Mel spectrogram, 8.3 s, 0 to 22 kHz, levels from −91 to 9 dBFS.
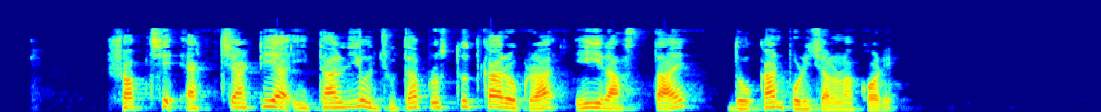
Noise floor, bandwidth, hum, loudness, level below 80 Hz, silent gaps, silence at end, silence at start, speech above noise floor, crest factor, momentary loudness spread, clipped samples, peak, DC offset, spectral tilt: -89 dBFS; 8 kHz; none; -18 LUFS; -62 dBFS; none; 1.55 s; 0.85 s; 72 dB; 18 dB; 7 LU; under 0.1%; 0 dBFS; under 0.1%; -5.5 dB/octave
